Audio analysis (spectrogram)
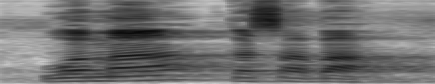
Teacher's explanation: واو کو جلدی پڑھیں گے، میم کے ساتھ الف مدہ ہے، اس کو کھینچ کے پڑھیں گے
